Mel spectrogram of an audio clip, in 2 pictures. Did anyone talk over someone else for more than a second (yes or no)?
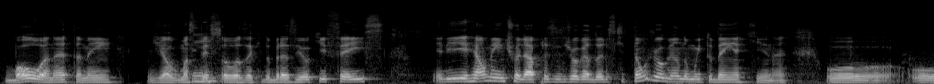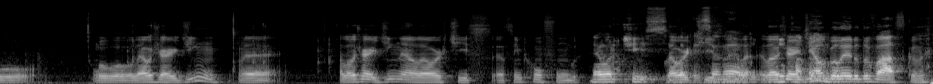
yes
